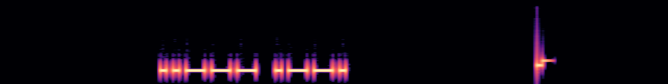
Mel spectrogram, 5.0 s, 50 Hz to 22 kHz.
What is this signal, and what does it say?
Morse code, heard as a keyed tone, about 25 wpm, 700 Hz. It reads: 2P
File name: Two Letter-Number Combinations - 25wpm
